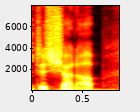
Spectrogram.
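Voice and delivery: a muttered, deflated brush-off; quiet grumble. Retold or imitated. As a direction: mutter it, annoyed. Mark grumbles at Reese.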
